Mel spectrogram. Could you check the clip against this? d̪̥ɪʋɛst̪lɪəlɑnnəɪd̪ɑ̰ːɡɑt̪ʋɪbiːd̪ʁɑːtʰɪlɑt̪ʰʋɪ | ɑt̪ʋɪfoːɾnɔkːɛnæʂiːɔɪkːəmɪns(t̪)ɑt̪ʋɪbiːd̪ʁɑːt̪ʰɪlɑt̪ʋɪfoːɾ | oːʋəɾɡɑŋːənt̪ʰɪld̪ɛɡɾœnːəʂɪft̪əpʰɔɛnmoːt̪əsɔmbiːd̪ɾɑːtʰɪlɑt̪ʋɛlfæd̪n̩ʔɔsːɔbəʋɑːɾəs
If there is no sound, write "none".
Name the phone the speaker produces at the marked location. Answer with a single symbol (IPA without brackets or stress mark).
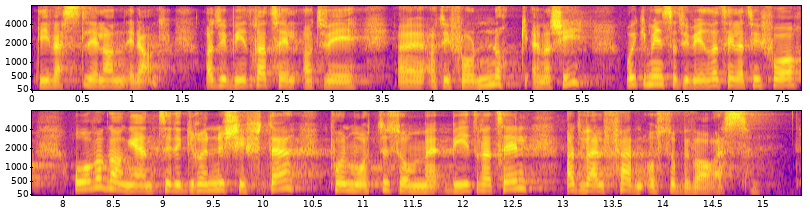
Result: t̪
